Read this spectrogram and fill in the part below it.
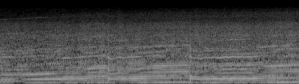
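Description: A racing car's gears shift with quick, sudden drops in engine pitch.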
